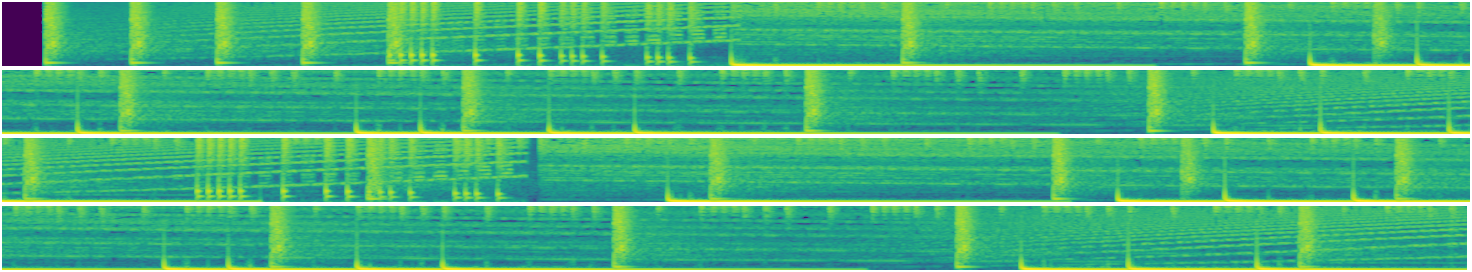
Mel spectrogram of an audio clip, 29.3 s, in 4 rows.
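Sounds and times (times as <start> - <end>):
music beat: 0.2 - 29.3.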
